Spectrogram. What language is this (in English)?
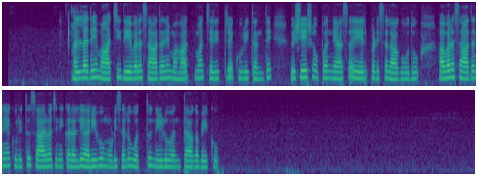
Kannada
